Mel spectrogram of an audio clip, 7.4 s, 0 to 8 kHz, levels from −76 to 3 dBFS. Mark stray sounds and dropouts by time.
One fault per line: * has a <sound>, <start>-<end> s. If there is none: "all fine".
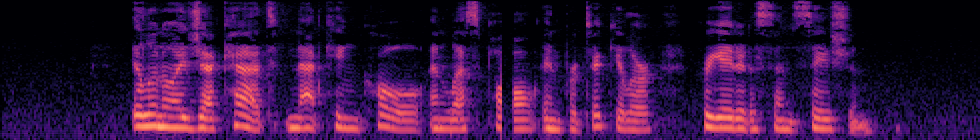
* has a dropout, 3.8-3.8 s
